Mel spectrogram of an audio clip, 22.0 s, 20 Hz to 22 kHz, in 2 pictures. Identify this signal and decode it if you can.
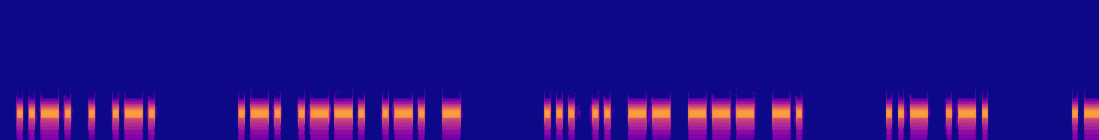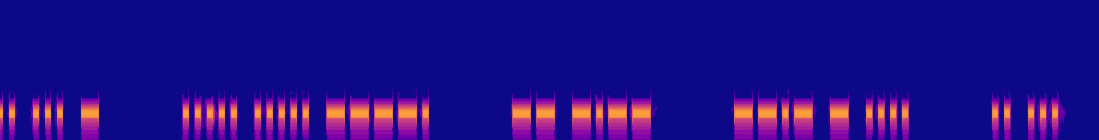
Morse code, heard as a keyed tone, about 20 wpm, 700 Hz. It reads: FER RPRT SIMON UR RST 559 MY QTH IS
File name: UK MASTER QSOs TRAINING / 20WPM / UK MASTER QSOs 0006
